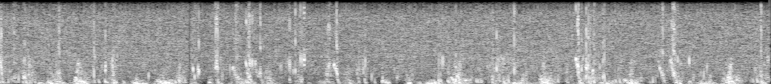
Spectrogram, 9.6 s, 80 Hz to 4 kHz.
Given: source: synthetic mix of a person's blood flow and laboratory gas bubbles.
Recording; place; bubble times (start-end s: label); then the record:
Doppler ultrasound of blood flow; precordium
0.00-0.52 s: bubbles
0.59-0.82 s: bubbles
1.15-1.54 s: bubbles
1.70-1.78 s: bubbles
1.85-1.93 s: bubbles
2.18-2.55 s: bubbles
2.62-2.84 s: bubbles
2.87-3.35 s: bubbles
3.51-3.87 s: bubbles
4.08-4.30 s: bubbles
4.44-5.04 s: bubbles
5.46-6.51 s: bubbles
6.58-6.63 s: bubbles
6.92-7.62 s: bubbles
7.67-7.84 s: bubbles
8.12-8.72 s: bubbles
8.76-8.90 s: bubbles
9.41-9.65 s: bubbles
From the record:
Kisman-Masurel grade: 342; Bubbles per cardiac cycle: rolling drumbeat, 9 or more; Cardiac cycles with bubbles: 100%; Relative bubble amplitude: moderate (0.250 to 0.450); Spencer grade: 3 (all of the cardiac periods contain showers or single bubble signals, but not dominating or overriding the cardiac motion signals); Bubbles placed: only in the low amplitude regions of the cardiac cycle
